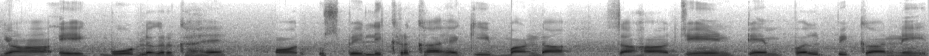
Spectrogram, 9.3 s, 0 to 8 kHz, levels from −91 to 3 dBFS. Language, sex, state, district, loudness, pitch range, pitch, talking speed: Hindi, male, Rajasthan, Bikaner, -16 LUFS, 140-150 Hz, 140 Hz, 115 wpm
